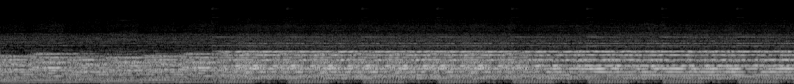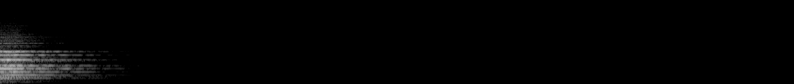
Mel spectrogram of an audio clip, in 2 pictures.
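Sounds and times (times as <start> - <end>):
soprano alto tenor bass voices: 0.0 - 8.6.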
